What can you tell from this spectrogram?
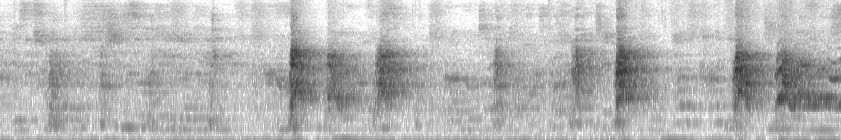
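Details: Pet Chihuahuas watching footage of themselves on screen, giving sharp, high yapping barks in uneven bursts of two, the loudest clustered after the third second, over a quiet background with faint tonal whining.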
